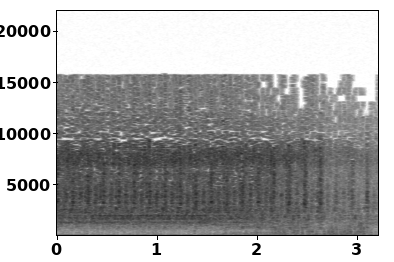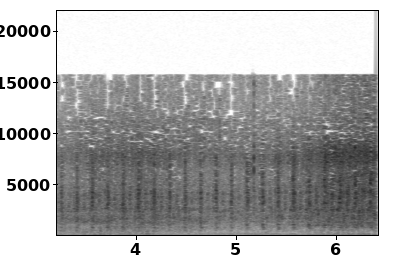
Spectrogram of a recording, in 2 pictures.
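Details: 1996 Jeep XJ Cherokee 4.0 L inline-six, 200k miles: loud, steady knock about three times a second, loudest near the rear driver's side, much louder when revving, no power loss. It worsened after adding Valve Medic and Lucas oil stabilizer. Mechanics say it is not an exhaust leak.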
